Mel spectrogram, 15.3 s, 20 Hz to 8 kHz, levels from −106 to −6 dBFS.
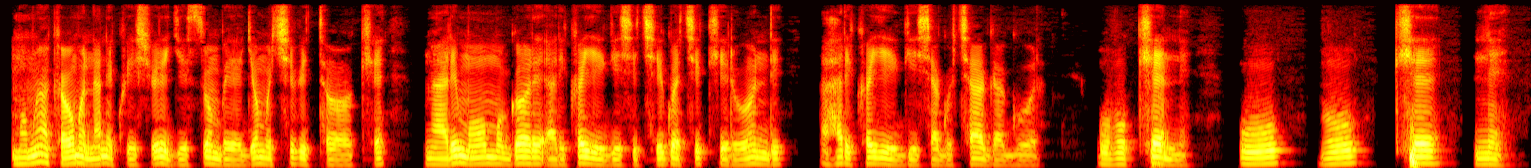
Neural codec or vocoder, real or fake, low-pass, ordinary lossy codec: none; real; 7.2 kHz; MP3, 64 kbps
